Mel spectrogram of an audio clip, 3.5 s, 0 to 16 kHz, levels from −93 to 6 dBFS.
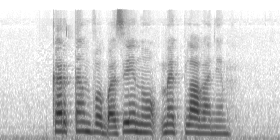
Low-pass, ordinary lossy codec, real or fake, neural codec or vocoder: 10.8 kHz; Opus, 16 kbps; real; none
